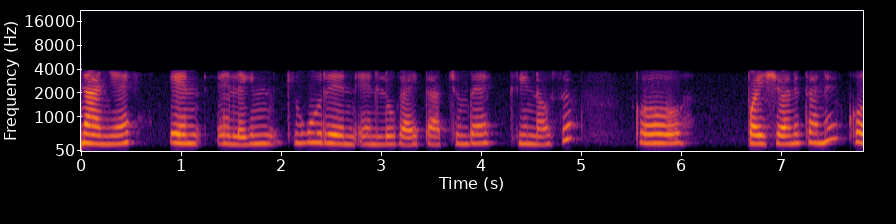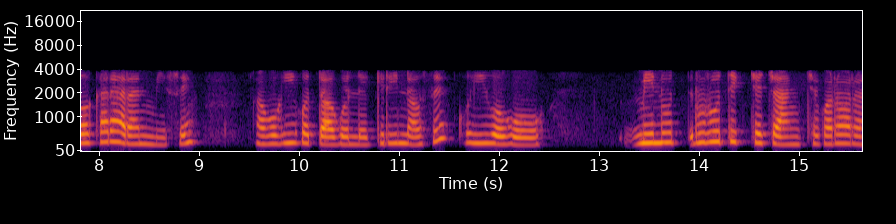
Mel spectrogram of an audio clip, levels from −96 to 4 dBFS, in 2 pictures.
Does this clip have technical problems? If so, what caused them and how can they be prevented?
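No, this speech clip has no audible technical problems.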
